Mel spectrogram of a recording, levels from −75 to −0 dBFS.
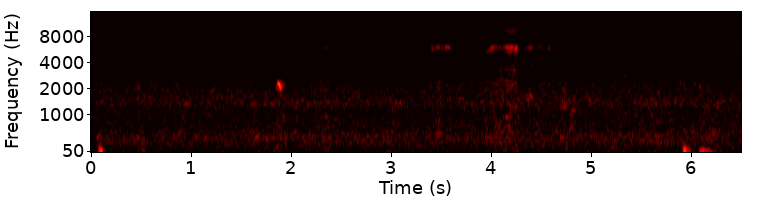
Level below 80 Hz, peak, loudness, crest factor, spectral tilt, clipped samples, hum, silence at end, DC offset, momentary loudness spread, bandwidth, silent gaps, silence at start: -68 dBFS; -32 dBFS; -56 LUFS; 26 dB; -2 dB/octave; under 0.1%; none; 0 s; under 0.1%; 14 LU; 11.5 kHz; none; 0.05 s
